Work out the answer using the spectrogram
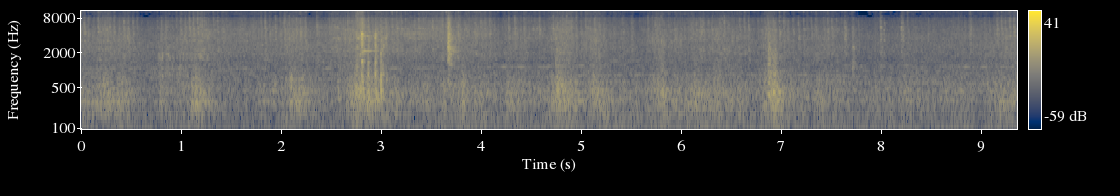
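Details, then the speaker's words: Maxus e-Deliver 7 L2H1 electric van on a cobblestone road test: irregular clunks and rattles about once a second from poorly fitted panels in the rear cargo area, cabin noise peaking up to 74 dB on bigger bumps. "tylna paka hałasuje tam gdzieś nies spasowane są elementy dobrze i bardzo mocno ten hałas się daje tutaj odczuć"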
